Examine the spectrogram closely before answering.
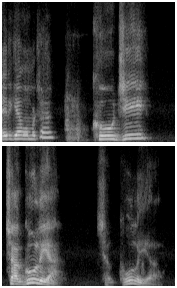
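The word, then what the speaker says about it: Kujichagulia: marcus massage oh yeah so habani ghani habarigani kujichagawa yeah oh you said it like you like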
